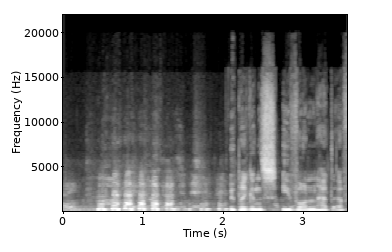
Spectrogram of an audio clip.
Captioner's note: laughs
